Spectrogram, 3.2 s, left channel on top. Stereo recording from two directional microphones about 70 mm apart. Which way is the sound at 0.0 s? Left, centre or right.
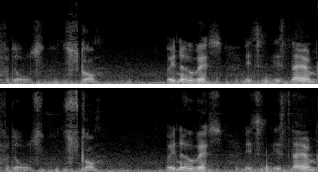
Right.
